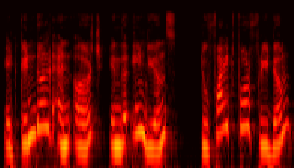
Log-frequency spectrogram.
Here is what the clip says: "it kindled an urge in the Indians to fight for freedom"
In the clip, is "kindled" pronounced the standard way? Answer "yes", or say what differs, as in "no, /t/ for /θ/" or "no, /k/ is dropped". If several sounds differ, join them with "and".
yes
